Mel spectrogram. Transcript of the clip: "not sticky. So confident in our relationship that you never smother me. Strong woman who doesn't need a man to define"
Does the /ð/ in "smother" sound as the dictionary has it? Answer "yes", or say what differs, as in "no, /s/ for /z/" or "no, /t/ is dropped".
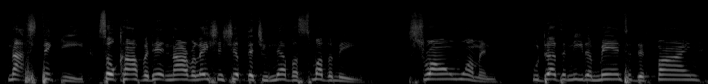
yes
